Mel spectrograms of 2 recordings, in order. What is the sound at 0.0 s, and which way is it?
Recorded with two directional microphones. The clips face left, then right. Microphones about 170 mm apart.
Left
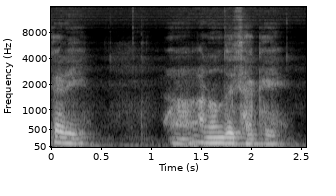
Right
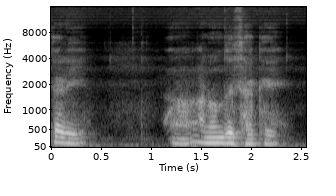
Speech, 10° left (ahead or behind).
